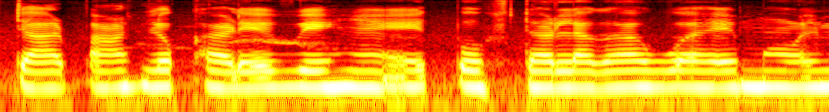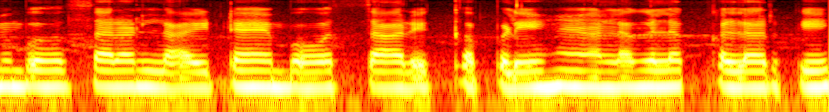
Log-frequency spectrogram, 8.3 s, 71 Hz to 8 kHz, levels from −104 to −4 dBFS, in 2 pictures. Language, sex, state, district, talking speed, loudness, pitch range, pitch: Hindi, female, Chandigarh, Chandigarh, 180 wpm, -12 LUFS, 195-205 Hz, 200 Hz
